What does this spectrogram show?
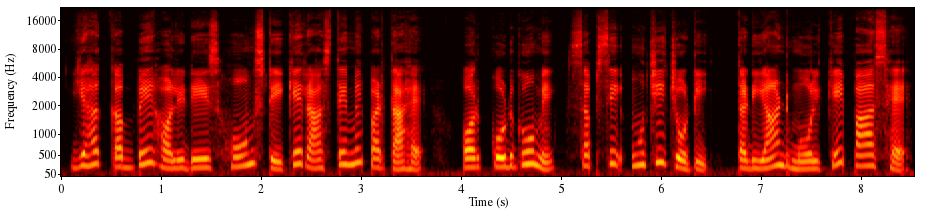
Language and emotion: Hindi, neutral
